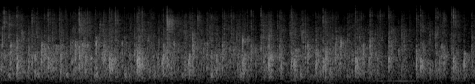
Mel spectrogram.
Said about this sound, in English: I think we can definitely clap for them too.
